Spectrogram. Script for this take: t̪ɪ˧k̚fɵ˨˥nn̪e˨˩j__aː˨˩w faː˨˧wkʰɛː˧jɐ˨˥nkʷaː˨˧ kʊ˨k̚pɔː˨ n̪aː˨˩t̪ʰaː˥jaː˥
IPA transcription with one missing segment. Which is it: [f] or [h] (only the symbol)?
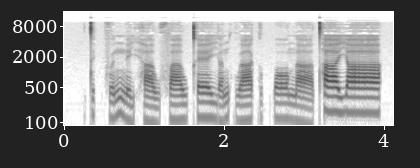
h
